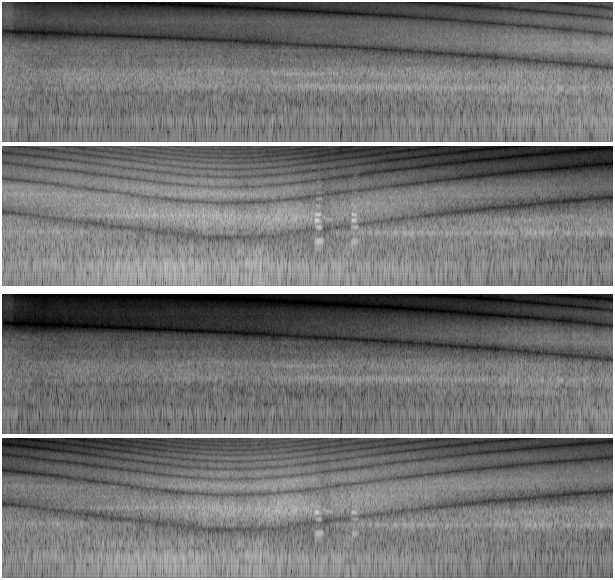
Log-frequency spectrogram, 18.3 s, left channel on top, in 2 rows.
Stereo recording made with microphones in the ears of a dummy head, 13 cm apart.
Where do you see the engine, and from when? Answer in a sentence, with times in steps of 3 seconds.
You can hear the engine on the left from 0 s and on the right from 12 s.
